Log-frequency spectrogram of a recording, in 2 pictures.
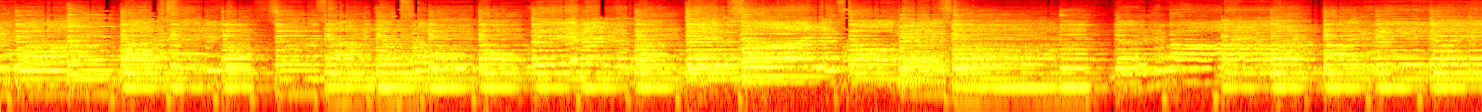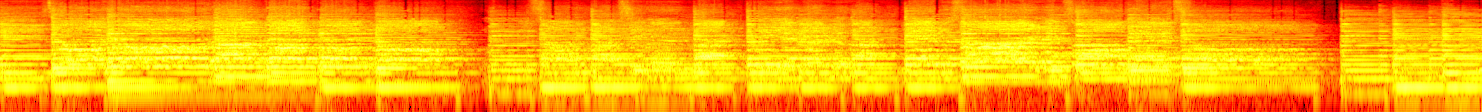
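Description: Mixed church choir of men's and women's voices singing a hymn anthem in harmony, with piano accompaniment.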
